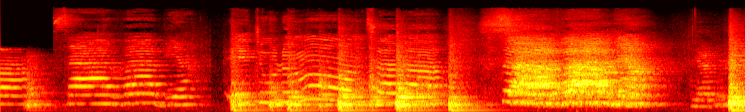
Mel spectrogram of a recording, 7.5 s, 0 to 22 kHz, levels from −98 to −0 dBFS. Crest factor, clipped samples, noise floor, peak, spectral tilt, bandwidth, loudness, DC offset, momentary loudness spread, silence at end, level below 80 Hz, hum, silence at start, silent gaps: 18 dB; under 0.1%; -43 dBFS; -6 dBFS; -4.5 dB/octave; 16 kHz; -23 LUFS; under 0.1%; 19 LU; 0 s; -48 dBFS; none; 0 s; none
